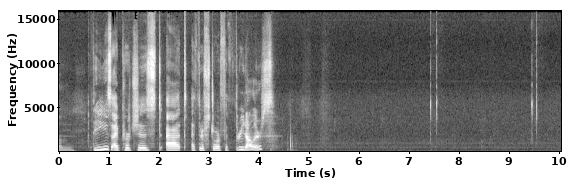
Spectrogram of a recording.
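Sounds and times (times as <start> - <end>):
computer mouse clicking: 7.4 - 7.7, 9.4 - 9.7.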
